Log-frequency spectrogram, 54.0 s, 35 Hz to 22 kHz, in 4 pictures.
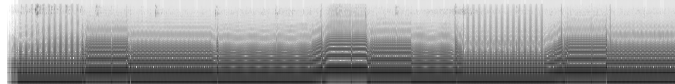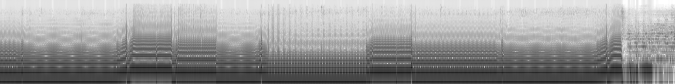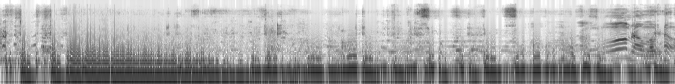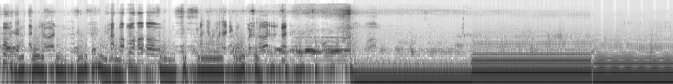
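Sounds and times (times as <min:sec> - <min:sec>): deep sliding bass notes: 0:00.1 - 0:53.9
loud music from speakers: 0:00.2 - 0:53.9.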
